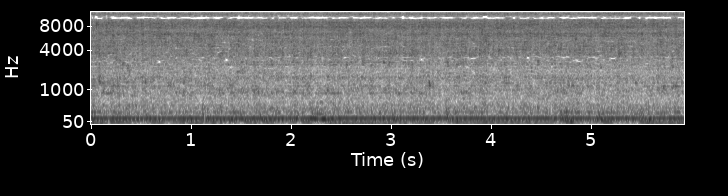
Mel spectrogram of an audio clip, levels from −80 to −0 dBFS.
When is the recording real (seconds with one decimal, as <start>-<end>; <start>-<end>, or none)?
0.0-5.9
